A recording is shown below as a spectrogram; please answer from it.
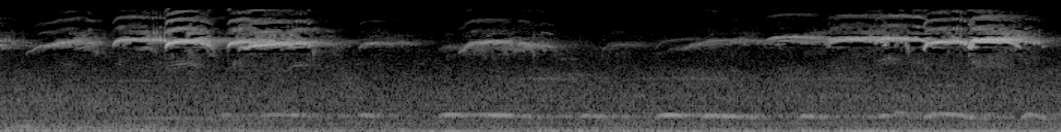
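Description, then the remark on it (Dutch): Shrill, buzzing screams from several common swifts sweep past overhead above a small city garden in Zeeland, the Netherlands, in repeated bursts, high-pitched and fairly loud, over a steady low hum of background ambience. “Dit is eh, eh, de kenmerkende roep van de gierzwaluw nou, zoals de naam eigenlijk al zegt, giert door de”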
